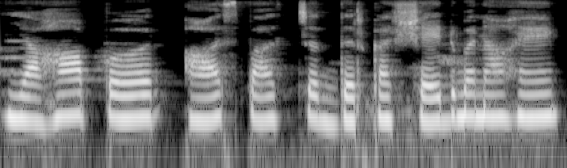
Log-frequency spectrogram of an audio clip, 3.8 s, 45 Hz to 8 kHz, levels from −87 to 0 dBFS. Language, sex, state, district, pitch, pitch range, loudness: Hindi, female, Madhya Pradesh, Dhar, 215 Hz, 200-220 Hz, -14 LUFS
